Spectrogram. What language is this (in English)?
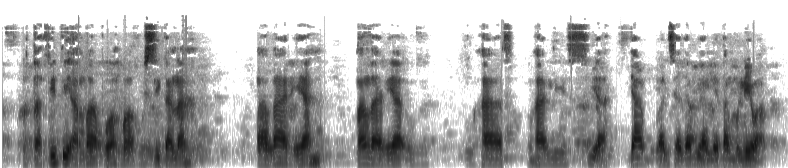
Swahili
